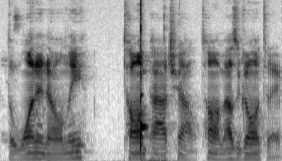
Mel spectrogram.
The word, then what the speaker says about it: Pachal: no it's closed uh the c is silent it's a weird name it's paul oh it's pahol okay i gotcha nice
